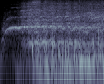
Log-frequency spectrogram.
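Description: A horse whinnies loudly, one sustained, quavering neigh lasting just over a second, with no voices or other sounds around it.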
